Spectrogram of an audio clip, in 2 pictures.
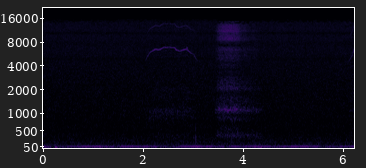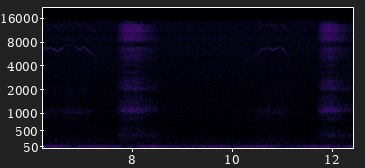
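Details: Light snoring in ASMR sleep recording: soft snorting breaths about every four seconds, each preceded by a faint whistling inhale, over a steady low hum.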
